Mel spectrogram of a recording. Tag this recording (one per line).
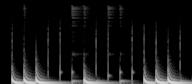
125-bpm
electro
